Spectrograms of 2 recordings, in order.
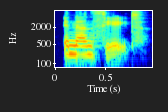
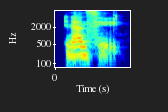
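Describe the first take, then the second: First: The final T is crisp and clear. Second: The final T is barely heard. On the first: The speaker calls it right. "Did you hear that T, the crisp T at the end?" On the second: The speaker calls it wrong. "The first way is not enunciated, which means I'm not stressing the consonants especially"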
